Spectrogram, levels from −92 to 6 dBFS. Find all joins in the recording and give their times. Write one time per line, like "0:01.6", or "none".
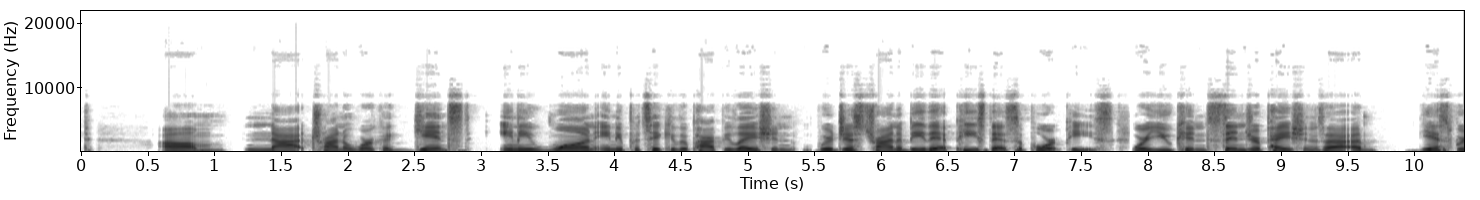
0:01.1
0:05.4
0:07.8

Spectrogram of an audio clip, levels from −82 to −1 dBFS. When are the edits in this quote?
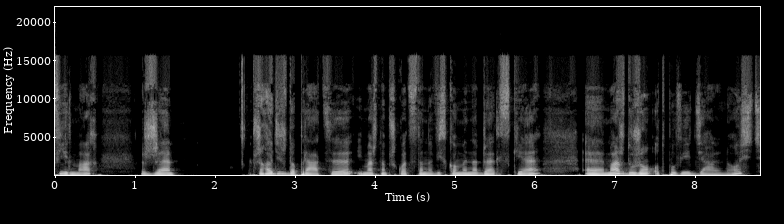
none

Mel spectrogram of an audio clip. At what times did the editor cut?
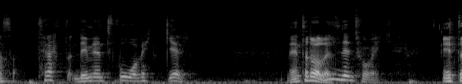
0:00.9

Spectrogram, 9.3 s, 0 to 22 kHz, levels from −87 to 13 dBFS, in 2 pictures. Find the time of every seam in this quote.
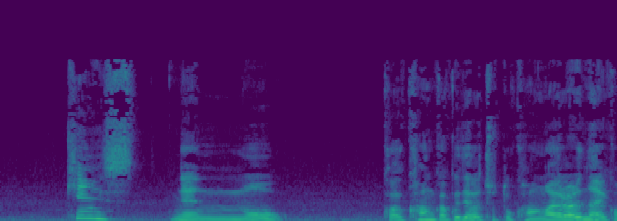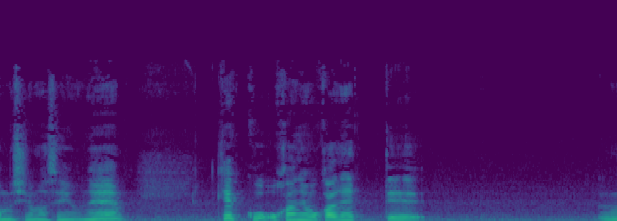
none

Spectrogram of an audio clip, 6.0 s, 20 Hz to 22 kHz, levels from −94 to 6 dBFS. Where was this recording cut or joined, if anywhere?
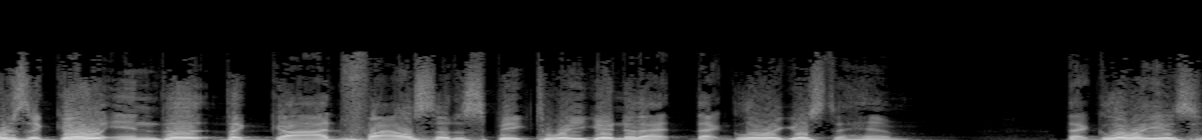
none

